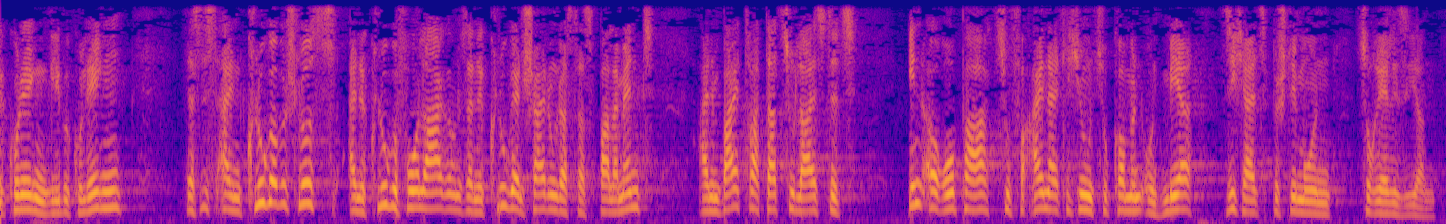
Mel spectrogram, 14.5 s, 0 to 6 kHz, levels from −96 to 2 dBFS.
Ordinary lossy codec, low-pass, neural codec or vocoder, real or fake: none; 5.4 kHz; none; real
